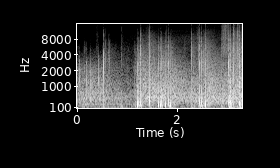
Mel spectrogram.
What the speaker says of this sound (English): We just had a Dishka open fire.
